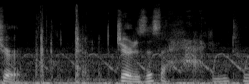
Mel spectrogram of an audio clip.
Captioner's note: police sirens blaring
